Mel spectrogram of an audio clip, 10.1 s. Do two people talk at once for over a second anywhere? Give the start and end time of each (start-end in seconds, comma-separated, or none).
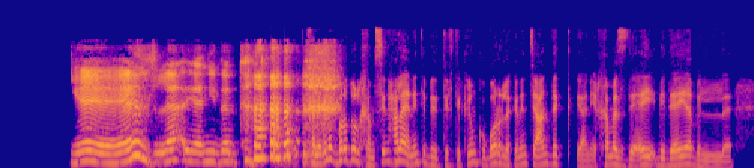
none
